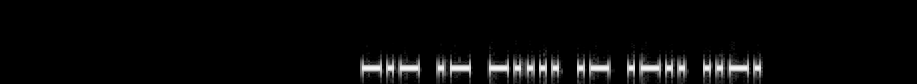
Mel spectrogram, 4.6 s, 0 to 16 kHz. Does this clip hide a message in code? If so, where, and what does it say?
Yes: Morse code from 1.8 to 3.8 s, heard as a keyed tone, about 38 wpm, 700 Hz. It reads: KA6ALF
